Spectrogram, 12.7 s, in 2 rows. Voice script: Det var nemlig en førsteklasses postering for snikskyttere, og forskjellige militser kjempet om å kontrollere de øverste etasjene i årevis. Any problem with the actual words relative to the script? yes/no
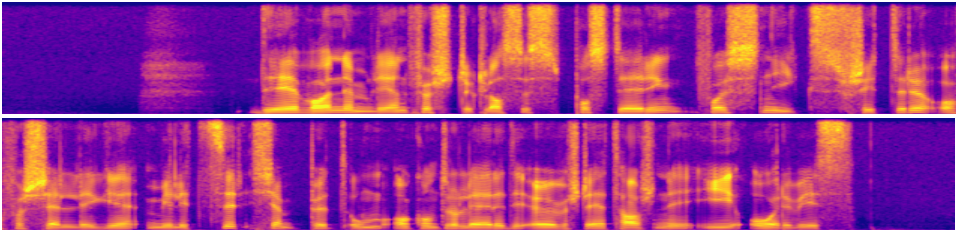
no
